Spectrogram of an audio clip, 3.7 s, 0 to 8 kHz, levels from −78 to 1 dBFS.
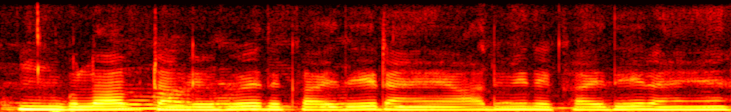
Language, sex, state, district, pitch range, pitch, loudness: Hindi, male, Bihar, Purnia, 200-210 Hz, 205 Hz, -12 LUFS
